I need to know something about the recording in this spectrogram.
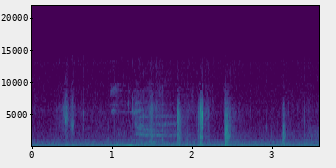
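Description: Shoes scuff and step on pavement close by.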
